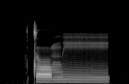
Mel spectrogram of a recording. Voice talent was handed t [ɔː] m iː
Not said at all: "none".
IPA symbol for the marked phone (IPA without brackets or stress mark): oː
